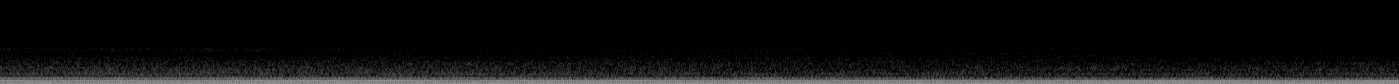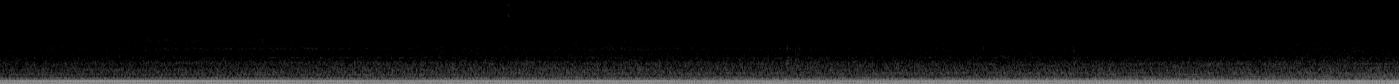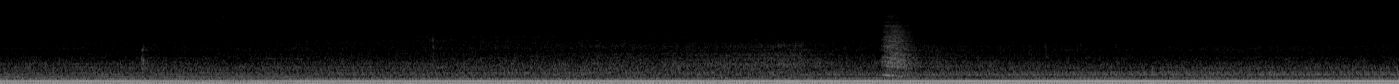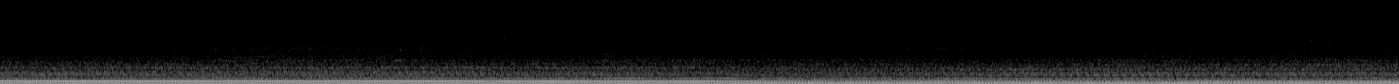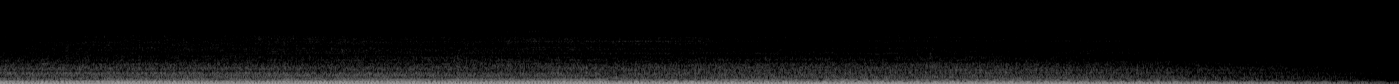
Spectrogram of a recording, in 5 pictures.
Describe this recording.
In the fishing port, Zoom H2n MS+XY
